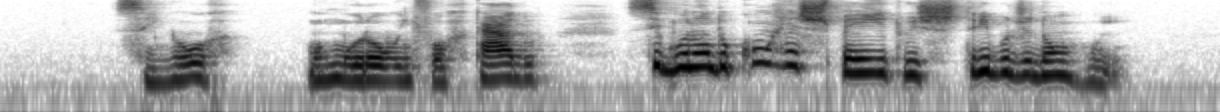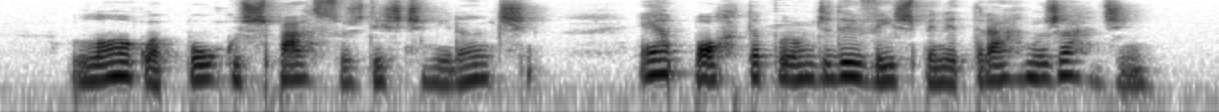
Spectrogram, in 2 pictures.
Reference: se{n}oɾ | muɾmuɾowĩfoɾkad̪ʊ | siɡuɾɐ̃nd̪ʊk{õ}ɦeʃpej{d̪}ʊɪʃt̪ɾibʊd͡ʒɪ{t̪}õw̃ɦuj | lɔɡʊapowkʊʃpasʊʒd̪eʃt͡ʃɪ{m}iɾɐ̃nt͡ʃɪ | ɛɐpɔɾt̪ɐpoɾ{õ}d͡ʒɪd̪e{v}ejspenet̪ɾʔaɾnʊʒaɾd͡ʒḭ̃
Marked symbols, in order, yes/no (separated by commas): no, yes, no, no, yes, yes, yes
